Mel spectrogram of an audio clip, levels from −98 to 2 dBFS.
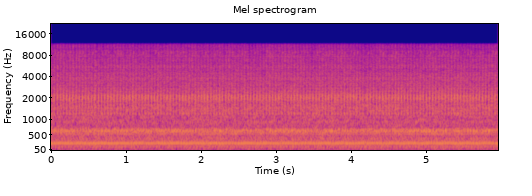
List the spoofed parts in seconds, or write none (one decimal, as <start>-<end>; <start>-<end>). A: none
